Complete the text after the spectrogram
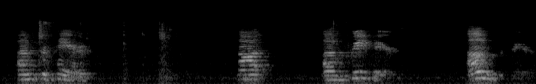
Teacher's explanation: The stress is on the last syllable, so it's unprepared, unprepared.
